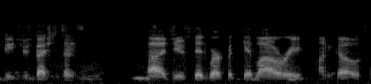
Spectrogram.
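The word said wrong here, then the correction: Kid Laroi: So I think I'm saying that guy's name wrong. – Leroy. – Yes, I'm sorry. I know. I literally looked at his Twitter, and he says how to pronounce it on his Twitter. I just forgot, and I've just heard Lowry, so that's what I've been saying.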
